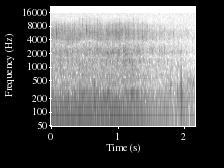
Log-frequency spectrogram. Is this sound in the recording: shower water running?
yes

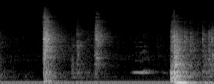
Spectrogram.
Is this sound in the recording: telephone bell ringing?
no

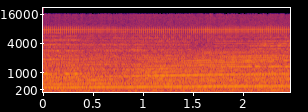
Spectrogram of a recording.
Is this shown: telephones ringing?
no

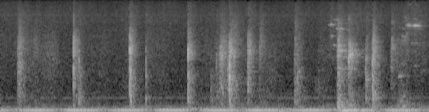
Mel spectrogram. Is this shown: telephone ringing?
no

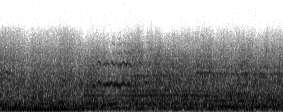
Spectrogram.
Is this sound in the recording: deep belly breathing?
no

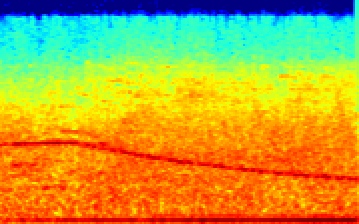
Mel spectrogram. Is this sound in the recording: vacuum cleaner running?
no

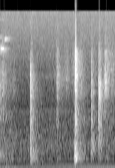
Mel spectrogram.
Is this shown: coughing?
no

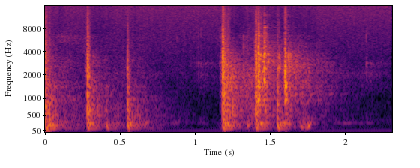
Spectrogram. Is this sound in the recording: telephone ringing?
no

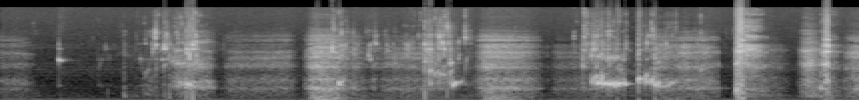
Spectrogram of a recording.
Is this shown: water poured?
yes

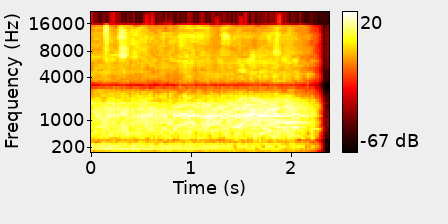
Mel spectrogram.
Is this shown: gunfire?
no

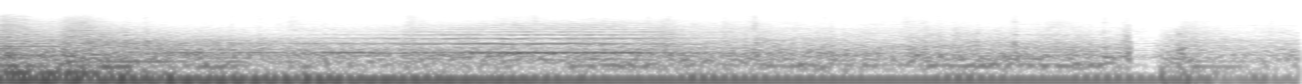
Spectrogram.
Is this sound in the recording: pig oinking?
no

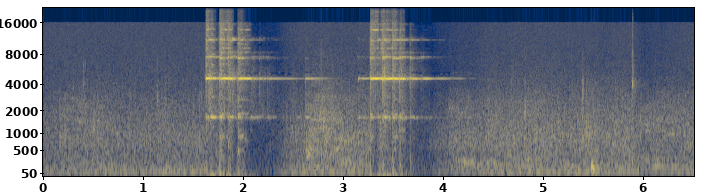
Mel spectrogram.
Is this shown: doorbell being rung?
yes

